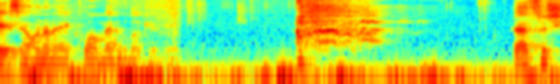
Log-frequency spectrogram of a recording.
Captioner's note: laughs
